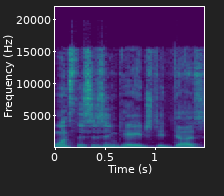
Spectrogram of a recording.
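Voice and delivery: voice breaking and cracking mid-sentence. Explaining how a knife's second lock pin works: voice cracking. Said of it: "my voice cracked".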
